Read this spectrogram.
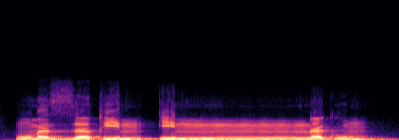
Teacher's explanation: തൻവീനിനെ ഇൽഹാർ ഹൽക്കി നൽകി മണിക്കാതെ വെളിവാക്കണം.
